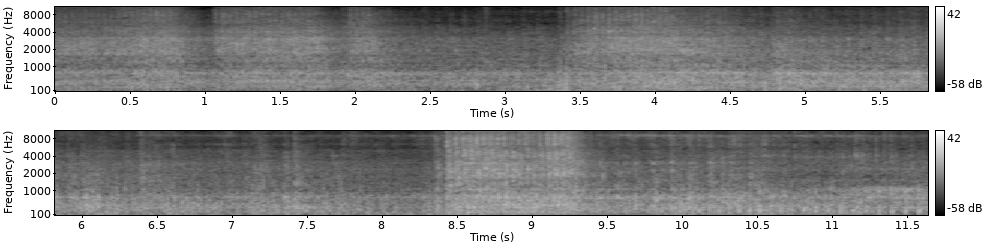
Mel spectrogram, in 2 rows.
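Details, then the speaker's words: Pocket bike after swap to 6.5hp single-cylinder motor, first test run: buzzy single revving up and down under load over rough scrapy background, pulling cleanly with no misses; pulls wheelies, normal running. "It's alive. It works. It pulls wheelies. Oh my. I think I've created a monster here."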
